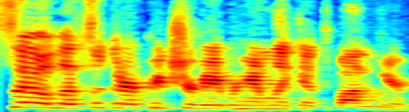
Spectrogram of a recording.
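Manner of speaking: rushed, fast, loud rattled-off delivery. Presenting, the speaker moves on to the next picture, said really fast. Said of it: "I said that really fast".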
